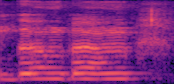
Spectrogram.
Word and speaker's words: Bum Bum: It smells like the Boom Boom cream. And I know it's spelled bum bum, but it's actually boom boom, just so you know.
